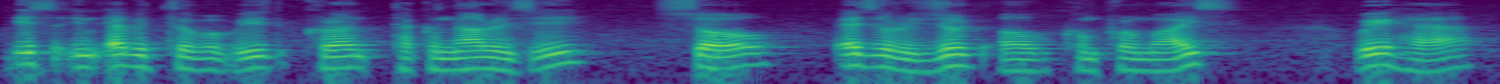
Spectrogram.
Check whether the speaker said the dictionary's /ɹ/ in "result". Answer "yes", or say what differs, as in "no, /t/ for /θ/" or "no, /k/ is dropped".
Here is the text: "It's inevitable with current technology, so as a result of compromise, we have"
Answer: yes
